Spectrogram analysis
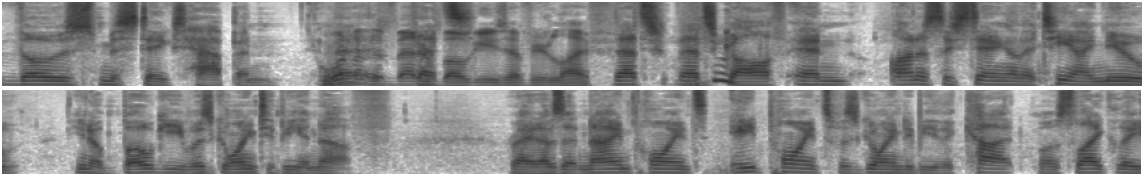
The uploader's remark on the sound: Live from Barracuda Round 2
